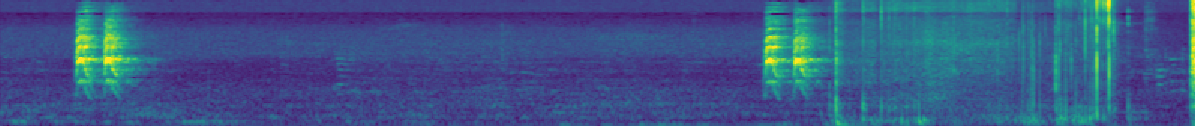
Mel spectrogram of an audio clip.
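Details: European green woodpecker calling, unbothered by a nearby cat: a harsh double squawk near the start and again around five seconds, followed by broadband clattering and rustling noise, then another squawk at the very end.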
